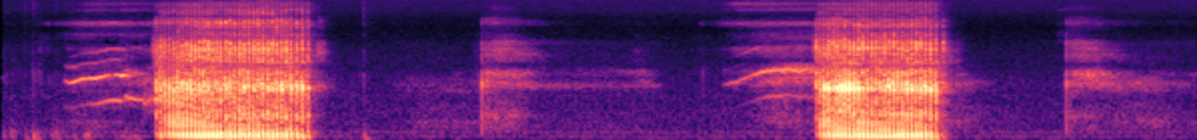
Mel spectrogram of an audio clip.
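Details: Sleeping puppy: two loud, rough rattling breaths with squeaky whistling tones between them; snoring.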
